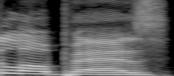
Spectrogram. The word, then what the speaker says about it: Lopes: Lopes should be Lopez, and Ige should be Ige.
